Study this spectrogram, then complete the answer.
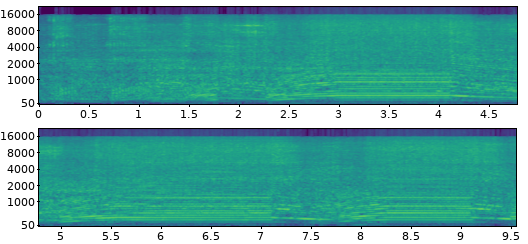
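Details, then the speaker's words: Yamaha Jupiter Z single-cylinder, battery disconnected, running on a known-good regulator/rectifier (kiprok) for comparison: revs cleanly up and down three times, smooth rising pitch, no stumbling or popping. Normal revving; the bike's brebet/backfiring is traced to its faulty regulator/rectifier. "Motor masih nyala karena ini kiproknya masih bagus. Oke, langsung gas ya."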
